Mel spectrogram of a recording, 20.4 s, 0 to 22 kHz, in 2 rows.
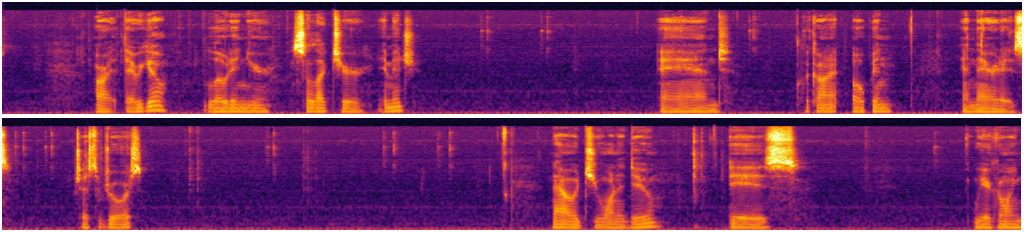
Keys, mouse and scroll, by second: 0.9 a, 2.0 a, 11.4 shift+s, 17.2 n.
